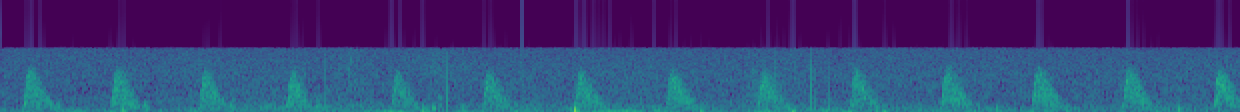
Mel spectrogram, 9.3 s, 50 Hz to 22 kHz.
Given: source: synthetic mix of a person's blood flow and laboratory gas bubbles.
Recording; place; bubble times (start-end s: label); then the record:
Doppler ultrasound of blood flow; subclavian vein
3.22-3.32 s: bubbles
From the record:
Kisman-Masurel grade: 121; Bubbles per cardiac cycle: 1 to 2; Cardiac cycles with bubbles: 10 to 50%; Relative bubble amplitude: barely perceptible (0.100 to 0.250); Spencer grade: 2 (many but less than half of the cardiac periods contain bubble signals, singularly or in groups); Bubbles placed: anywhere in the cardiac cycle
